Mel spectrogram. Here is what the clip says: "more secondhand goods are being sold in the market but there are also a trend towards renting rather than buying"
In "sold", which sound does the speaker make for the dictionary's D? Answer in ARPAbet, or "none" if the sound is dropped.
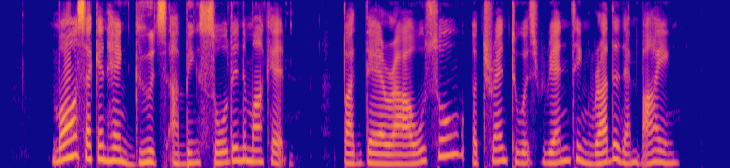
D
